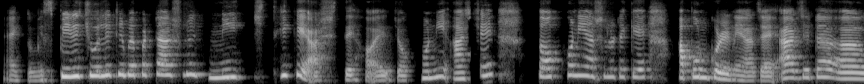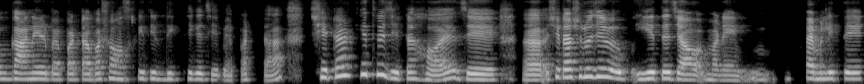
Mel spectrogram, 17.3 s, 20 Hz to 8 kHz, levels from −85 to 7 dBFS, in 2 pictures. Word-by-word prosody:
একদমই। 160 Hz, 0 st, -11 dB
স্পিরিচুয়ালিটির 325 Hz, +4 st, +4 dB
ব্যাপারটা 355 Hz, +1 st, -1 dB
আসলে 355 Hz, +1 st, -4 dB, 0.3 s
নিচ 275 Hz, 0 st, 0 dB, 0.3 s
থেকে 340 Hz, +1 st, +1 dB, 0.2 s
আসতে 180 Hz, -, -6 dB
হয়। 165 Hz, -, -4 dB, 0.2 s
যখনই 245 Hz, -, -3 dB, 0.2 s
আসে 220 Hz, +10 st, -4 dB, 0.6 s
তখনই 295 Hz, +4 st, -1 dB
আসলে 295 Hz, -1 st, -6 dB
ওটাকে 285 Hz, -1 st, -6 dB, 0.4 s
আপন 275 Hz, +3 st, +1 dB
করে 220 Hz, -5 st, +5 dB
নেয়া 155 Hz, -3 st, -2 dB
যায়। 155 Hz, -1 st, -1 dB
আর 250 Hz, -, +5 dB
যেটা 270 Hz, +1 st, -3 dB, 0.2 s
আ -, -, +6 dB, 0.3 s
গানের 210 Hz, 0 st, +2 dB
ব্যাপারটা 195 Hz, 0 st, -3 dB
বা 205 Hz, -, 0 dB
সংস্কৃতির 220 Hz, 0 st, -4 dB
দিক 210 Hz, -1 st, -4 dB
থেকে 210 Hz, -1 st, 0 dB
যে 185 Hz, -, -5 dB
ব্যাপারটা। 195 Hz, +4 st, -9 dB, 0.5 s
সেটার 290 Hz, +5 st, +3 dB
ক্ষেত্রে 370 Hz, 0 st, +1 dB
যেটা 225 Hz, 0 st, +1 dB
হয় 180 Hz, +3 st, +1 dB, 0.2 s
যে, 200 Hz, -1 st, +5 dB, 0.5 s
আ -, -, +2 dB, 0.2 s
সেটা 275 Hz, -1 st, +4 dB
আসলে 290 Hz, +1 st, +2 dB
যের 290 Hz, -1 st, +4 dB
ও -, -, +7 dB, 0.2 s
ইয়েতে 225 Hz, +1 st, +5 dB
যাওয়া 185 Hz, -2 st, +3 dB
মানে 175 Hz, -1 st, -4 dB, 0.3 s
উ -, -, -10 dB, 0.5 s
ফ্যামিলিতে 220 Hz, 0 st, +2 dB
230 Hz, 150 wpm, -22 LUFS, 200-295 Hz, 0.6 s, ও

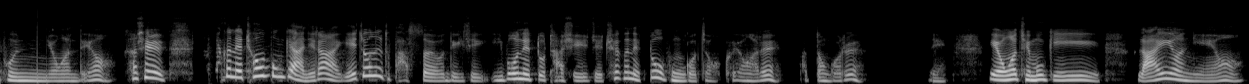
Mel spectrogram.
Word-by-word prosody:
본 175 Hz, -5 st, 0 dB
영화인데요. 160 Hz, +3 st, -4 dB
사실 275 Hz, -3 st, +3 dB, 0.5 s
최근에 350 Hz, -4 st, +4 dB
처음 375 Hz, +5 st, +5 dB
본 385 Hz, -3 st, +1 dB
게 345 Hz, -, +1 dB
아니라 180 Hz, +2 st, +2 dB
예전에도 370 Hz, -, +1 dB
봤어요. 175 Hz, -2 st, -5 dB
근데 170 Hz, +1 st, -6 dB
이제 160 Hz, -1 st, -10 dB
이번에 245 Hz, +6 st, +3 dB
또 210 Hz, -2 st, -4 dB
다시 175 Hz, -2 st, -7 dB
이제 165 Hz, -2 st, -8 dB
최근에 280 Hz, -, -1 dB
또 310 Hz, -2 st, +1 dB
본 180 Hz, -7 st, -1 dB
거죠. 160 Hz, 0 st, -9 dB
그 -, -, -13 dB
영화를 175 Hz, 0 st, -5 dB, 0.2 s
봤던 170 Hz, -1 st, -8 dB
거를. 205 Hz, +6 st, -6 dB, 0.7 s
네 145 Hz, -3 st, -12 dB, 0.4 s
이 235 Hz, -, +4 dB
영화 210 Hz, +3 st, +8 dB
제목이 200 Hz, -5 st, +2 dB, 0.4 s
라이언이에요. 180 Hz, -, 0 dB
190 Hz, 310 characters per minute, -22 LUFS, 165-245 Hz, 0.7 s, 영화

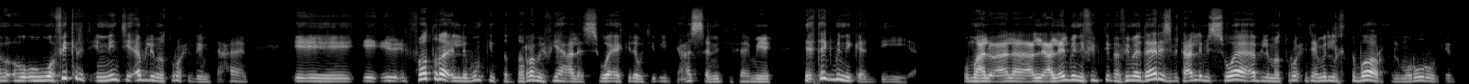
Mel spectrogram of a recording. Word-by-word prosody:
هو 180 Hz, +2 st, +2 dB
فكرة 295 Hz, -5 st, +1 dB
إن 175 Hz, +3 st, 0 dB
أنتِ 215 Hz, -2 st, -1 dB
قبل 195 Hz, -1 st, 0 dB
ما 150 Hz, -, -2 dB
تروحي 190 Hz, +1 st, -9 dB
الإمتحان 125 Hz, +2 st, -12 dB, 0.5 s
آآ، -, -, +1 dB
آآ، 145 Hz, -1 st, -1 dB, 0.2 s
آآ، 160 Hz, +2 st, -2 dB
الفترة 250 Hz, -, +4 dB
اللي 155 Hz, 0 st, 0 dB
ممكن 185 Hz, -1 st, -7 dB
تتدرّبي 150 Hz, +6 st, -2 dB
فيها 170 Hz, -1 st, -5 dB
على 140 Hz, -1 st, -3 dB
السواقة 145 Hz, +3 st, -1 dB
كده 145 Hz, +1 st, -4 dB
وتبقي 140 Hz, +3 st, -12 dB
أنتِ 135 Hz, -, -21 dB
حاسة 160 Hz, -4 st, -1 dB
إن -, -, -8 dB
أنتِ 135 Hz, -2 st, -10 dB
فاهما 130 Hz, +1 st, -4 dB, 0.3 s
تحتاج 290 Hz, 0 st, +2 dB
منِّك 215 Hz, -8 st, 0 dB
قد 115 Hz, -2 st, -8 dB
إيه 115 Hz, -4 st, -17 dB
يعني، -, -, -28 dB, 0.4 s
ومع 145 Hz, 0 st, +4 dB
الو 155 Hz, -, +3 dB
على 145 Hz, +3 st, +2 dB
عل 140 Hz, -1 st, +2 dB, 0.2 s
على 140 Hz, +1 st, +6 dB
العلم 200 Hz, +1 st, +3 dB
إن 180 Hz, -, +2 dB
في 195 Hz, +3 st, -6 dB
بتبقى 175 Hz, -2 st, -6 dB
في 190 Hz, -, -2 dB
مدارس 195 Hz, +2 st, +4 dB
بتعلم 185 Hz, +4 st, 0 dB
السواقة 190 Hz, +3 st, +4 dB
قبل 170 Hz, -3 st, -2 dB
ما 145 Hz, -1 st, -2 dB
تروحي 185 Hz, +3 st, -7 dB
تعملي 175 Hz, 0 st, -2 dB
الإختبار 185 Hz, +4 st, +2 dB
في -, -, -22 dB
المرور 140 Hz, +6 st, -4 dB
وكده؟ 140 Hz, -2 st, -11 dB
160 Hz, 210 wpm, -22 LUFS, 140-190 Hz, 0.5 s, على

